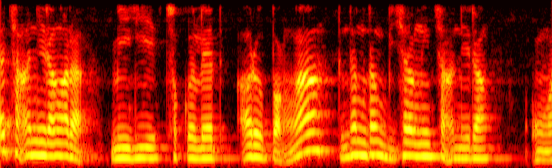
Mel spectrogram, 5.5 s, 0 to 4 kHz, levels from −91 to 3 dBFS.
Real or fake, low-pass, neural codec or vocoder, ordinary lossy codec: fake; 3.6 kHz; vocoder, 44.1 kHz, 128 mel bands every 512 samples, BigVGAN v2; none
